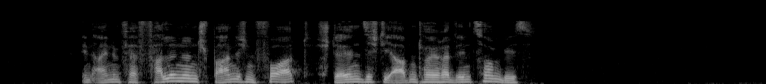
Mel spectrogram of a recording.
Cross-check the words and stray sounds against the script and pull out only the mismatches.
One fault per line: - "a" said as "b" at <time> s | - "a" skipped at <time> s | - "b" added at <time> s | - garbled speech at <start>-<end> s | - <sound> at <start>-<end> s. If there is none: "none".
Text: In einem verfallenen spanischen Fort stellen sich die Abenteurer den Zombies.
none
